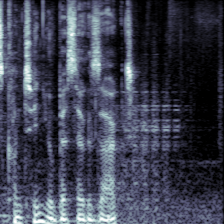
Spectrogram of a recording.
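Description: A young man speaks briefly into a close microphone with animation.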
